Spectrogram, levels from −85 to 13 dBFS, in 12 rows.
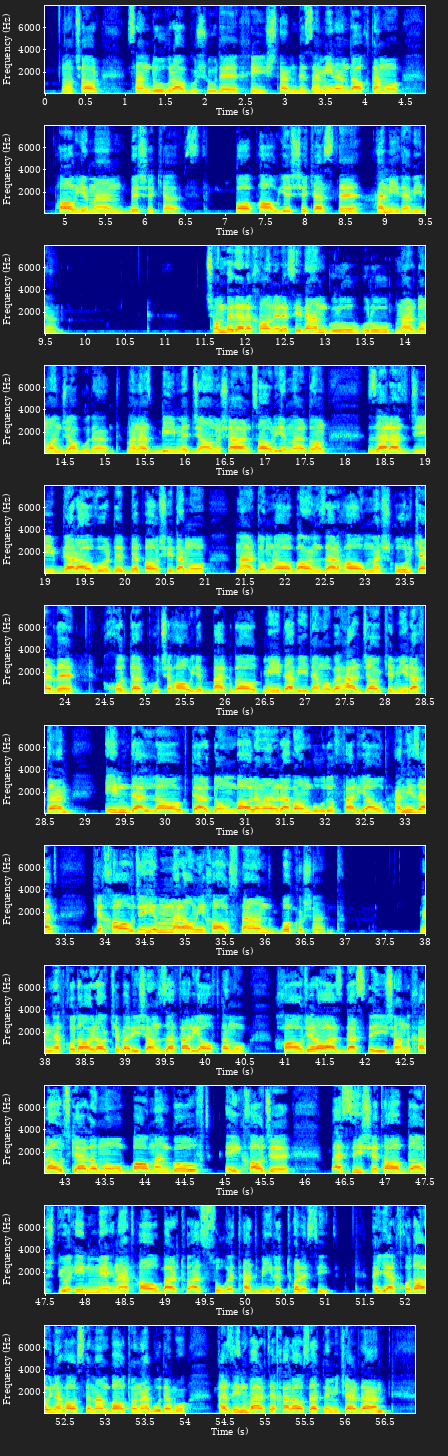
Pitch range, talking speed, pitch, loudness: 140-180 Hz, 135 wpm, 165 Hz, -16 LUFS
